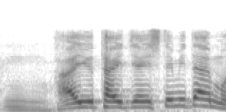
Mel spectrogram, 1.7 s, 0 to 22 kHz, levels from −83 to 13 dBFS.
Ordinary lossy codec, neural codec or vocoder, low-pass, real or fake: none; codec, 16 kHz, 0.9 kbps, LongCat-Audio-Codec; 7.2 kHz; fake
